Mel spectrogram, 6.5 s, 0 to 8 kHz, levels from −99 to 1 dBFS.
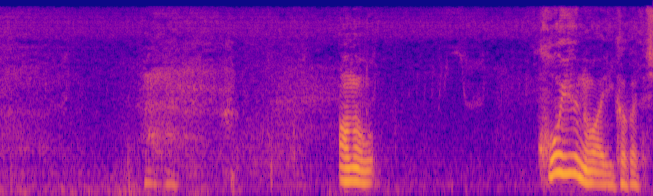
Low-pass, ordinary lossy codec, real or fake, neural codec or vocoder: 7.2 kHz; MP3, 64 kbps; fake; vocoder, 22.05 kHz, 80 mel bands, WaveNeXt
